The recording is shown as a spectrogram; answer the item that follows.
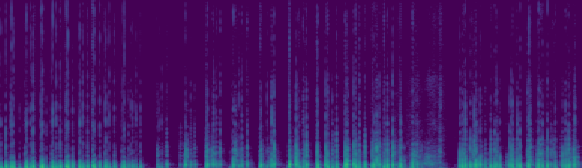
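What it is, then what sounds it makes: Hollow cardboard box. A small, hollow brown cardboard box is held upright in both hands while fingertips tap quickly and rhythmically on its printed face. The taps are short, dull, hollow knocks with a low-mid body and almost no ring. They come in rapid bursts separated by brief pauses.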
